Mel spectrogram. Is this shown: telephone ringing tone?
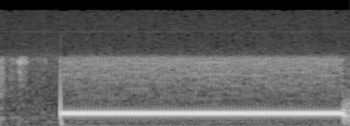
yes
